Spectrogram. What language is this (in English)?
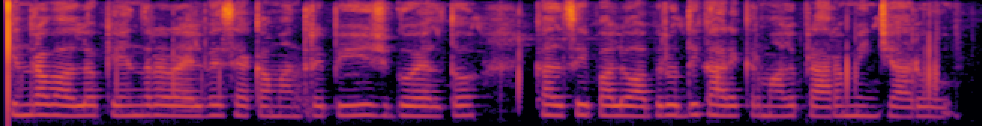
Telugu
